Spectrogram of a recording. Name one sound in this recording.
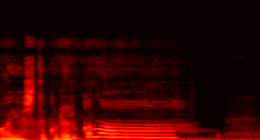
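A young child calls out in a high voice close by.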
